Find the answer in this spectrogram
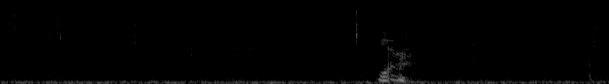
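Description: Faint, scattered small clicks and a brief soft crinkle about two seconds in as fingers pick at transparent plastic stickers to peel one apart.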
